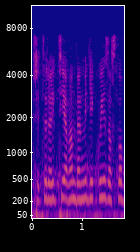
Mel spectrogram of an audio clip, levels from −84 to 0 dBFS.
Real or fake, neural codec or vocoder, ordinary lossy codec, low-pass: fake; codec, 16 kHz, 4.8 kbps, FACodec; MP3, 32 kbps; 7.2 kHz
